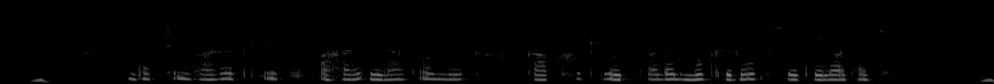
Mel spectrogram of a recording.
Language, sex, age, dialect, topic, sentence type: Maithili, female, 18-24, Angika, agriculture, statement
